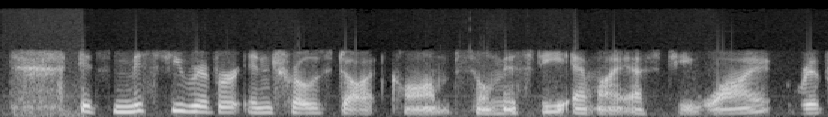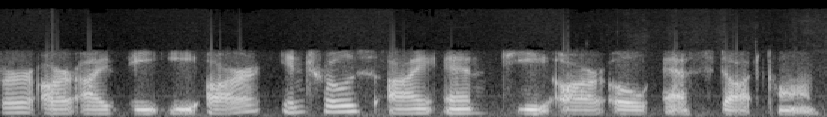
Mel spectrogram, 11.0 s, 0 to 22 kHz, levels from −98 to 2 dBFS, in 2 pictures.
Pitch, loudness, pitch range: 165 Hz, -19 LUFS, 140-205 Hz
